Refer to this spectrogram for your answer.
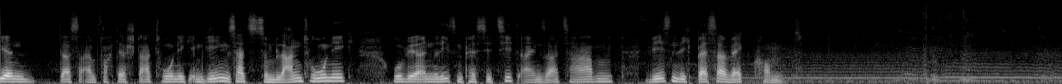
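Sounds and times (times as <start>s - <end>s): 
speech: 0.0s - 8.1s
honey bees buzzing at urban beehives: 6.5s - 10.6s.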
